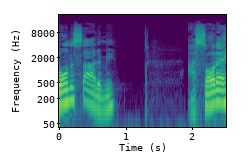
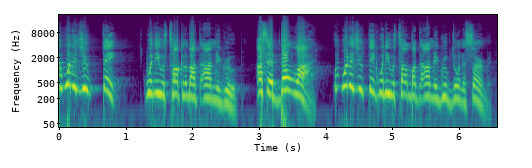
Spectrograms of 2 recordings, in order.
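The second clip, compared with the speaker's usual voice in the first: louder, faster grilling; loud interrogation; 6 semitones higher, 5 dB louder, faster than usual. Retold or imitated. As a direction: press her hard, fast and loud. Interrogating wife, quarrel.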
